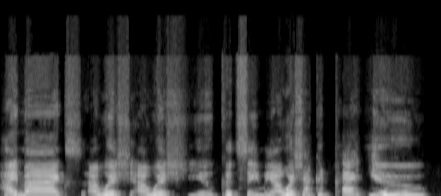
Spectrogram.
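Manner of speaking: high, affectionate cooing to a dog; sweet-talking a pup; pet-talk voice. Real, not acted.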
